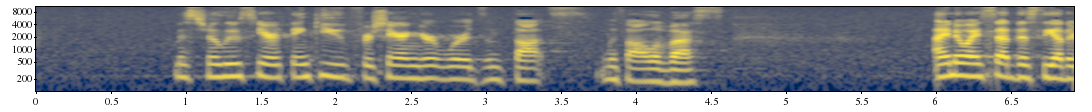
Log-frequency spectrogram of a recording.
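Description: A woman speaks calmly through a microphone and loudspeakers.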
